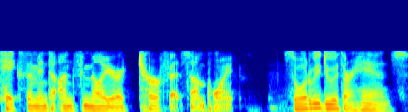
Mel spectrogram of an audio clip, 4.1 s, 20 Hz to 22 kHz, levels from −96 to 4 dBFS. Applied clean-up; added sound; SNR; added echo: none; none; none; none.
